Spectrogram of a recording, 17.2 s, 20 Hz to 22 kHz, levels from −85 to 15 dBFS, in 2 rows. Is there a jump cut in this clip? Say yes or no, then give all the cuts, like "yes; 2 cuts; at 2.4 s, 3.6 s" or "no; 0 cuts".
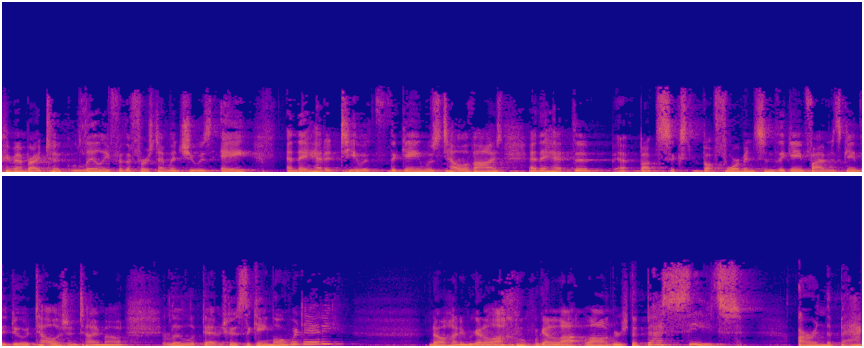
yes; 3 cuts; at 10.2 s, 11.6 s, 14.8 s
